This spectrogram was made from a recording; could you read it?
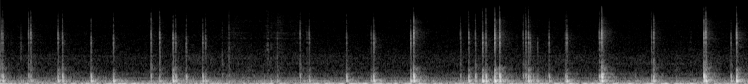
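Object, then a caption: Laminated wooden tabletop. Long painted fingernail tips tap the edge of a dark laminated wooden tabletop in a quick, irregular rhythm. Each tap is a short, dry knock centered low, with a bright clicky edge that dies away almost at once. Faint low background noise sits beneath the taps.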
